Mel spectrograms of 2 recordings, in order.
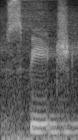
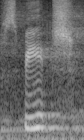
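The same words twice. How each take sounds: First: It is said quietly. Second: It is said at full loudness.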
